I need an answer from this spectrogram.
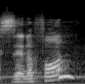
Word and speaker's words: Xenophon: Although there was a lot of talk about Nick Xenophon, that's how you pronounce his name, unnamed Matt, holding the balance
